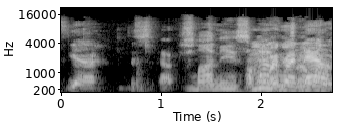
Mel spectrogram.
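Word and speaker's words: Manise: That is um but um my niece is my first name. It's spelled M A N I S E. And so M A N I is the Manny.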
